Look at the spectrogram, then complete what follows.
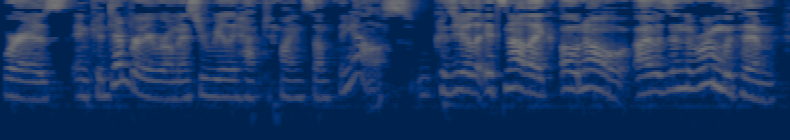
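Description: A woman's voice: on the low side, animated, quick pace, a bit bright, slight background noise. A woman from Sweden chats casually as a podcast guest, rambling through asides and acting out imagined lines. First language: Swedish. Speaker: podcaster and writer, interview guest. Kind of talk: casual interview chat.

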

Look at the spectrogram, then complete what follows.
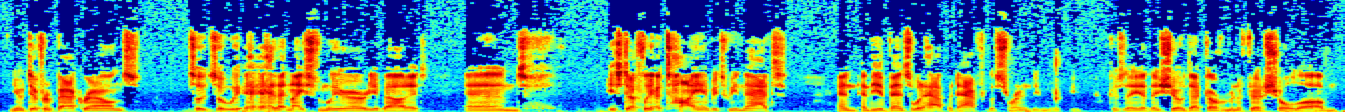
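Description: A man co-hosting a podcast in casual chat, speaking in a hesitant, halting way. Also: fairly low pitch, fairly bright tone, a little hiss or hum, rough recording. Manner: hesitant, halting, repeats words. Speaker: podcast co-host.

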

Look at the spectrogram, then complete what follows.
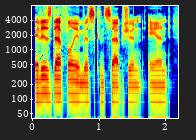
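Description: Low-voiced man, casual podcast host. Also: fast, clear, resonant tone, no room sound, clean studio sound. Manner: informal, loosely phrased, meandering questions. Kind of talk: casual interview chat.

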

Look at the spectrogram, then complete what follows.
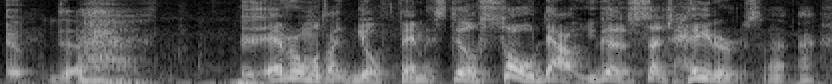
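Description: A man co-hosting a podcast in casual, slangy, animated chat, telling stories and often amused. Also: fairly high pitch, a little fast, breathy edge. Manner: animated storytelling, frequent laughter, slangy. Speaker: podcast co-host. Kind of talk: casual chat about sneakers.

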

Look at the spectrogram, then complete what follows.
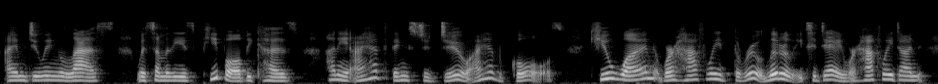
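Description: A woman's voice: medium pitch, normal speed, few pauses, darkish tone, dull audio. A young woman talking casually in a voicemail-style monologue, chatty and emphatic, with slangy, profane phrasing. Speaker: podcast host.

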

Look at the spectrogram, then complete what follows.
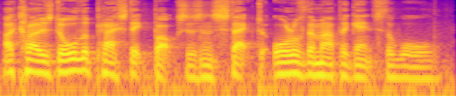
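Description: Male narrator, lowish pitch, measured, introspective, scripted first-person audio drama storytelling. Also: fairly bright tone.

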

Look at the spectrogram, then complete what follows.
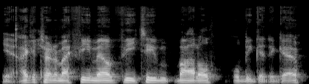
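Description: A man's voice: low voice, steady tone, fast, a little mellow, husky, no echo. A man chatting casually and informally as a podcast co-host. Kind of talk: casual chat.

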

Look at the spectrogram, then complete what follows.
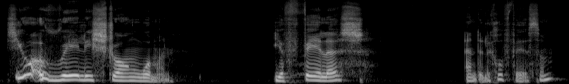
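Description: A woman hosting an interview podcast, asking questions in a lively way. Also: fairly low pitch, a little slow, gravelly, breathy edge, no echo, studio quality. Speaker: podcast host.

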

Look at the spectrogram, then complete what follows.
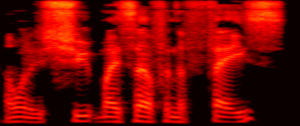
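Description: A man's voice: fairly low pitch, flat delivery, normal speed, a little hiss or hum. A man co-hosting a podcast in casual banter, given to exasperated, exaggerated ranting. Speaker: podcast co-host.

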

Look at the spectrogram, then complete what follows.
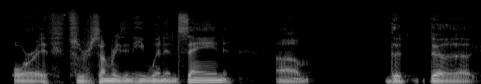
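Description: An American man hosting a podcast, giving conversational commentary in an emphatic way with deliberate phrasing and pauses. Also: very deep voice, mellow, dry recording, clean studio sound. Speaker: podcast host. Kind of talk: conversational commentary answering listener questions.

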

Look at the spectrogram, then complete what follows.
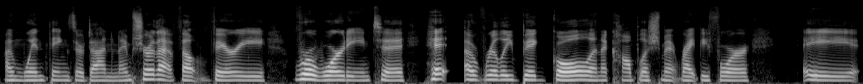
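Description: A thirty-seven-year-old woman hosts a podcast in a relaxed, chatty way, asking her guest questions. Her voice is smooth and clear, recorded dry and close. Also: mid-range voice, unhurried, no room sound. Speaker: podcast host. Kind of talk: casual interview chat.

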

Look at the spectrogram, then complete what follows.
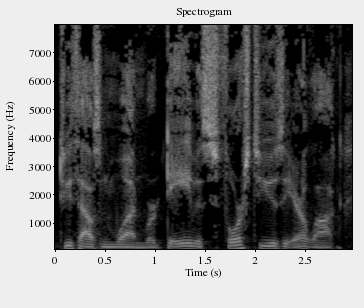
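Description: A man's voice: low-pitched, moderate pace, darkish tone. A man hosting a podcast in casual chat, rambling along in a jokey way. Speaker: podcast host.

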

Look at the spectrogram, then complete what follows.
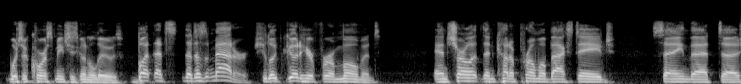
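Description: A man's voice: mid-range voice, no room sound, dull audio. Man chatting casually on a podcast. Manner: animated, playful, hypes announcements. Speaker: podcast co-host. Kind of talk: casual wrestling podcast chat.

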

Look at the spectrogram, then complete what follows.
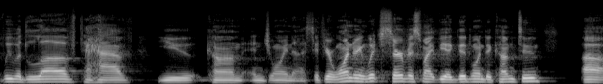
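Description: Earnest pastor, low voice, hall echo. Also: male voice. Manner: earnest, conversational preaching with small laughs. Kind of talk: sermon and prayer. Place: church sanctuary. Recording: music and long hall reverb.

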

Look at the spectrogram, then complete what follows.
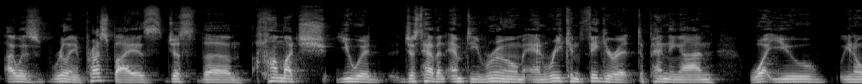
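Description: A man hosting a casual interview, chatty and loose, with many fillers and restarts as he asks questions. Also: mid-range voice. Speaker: interview host.

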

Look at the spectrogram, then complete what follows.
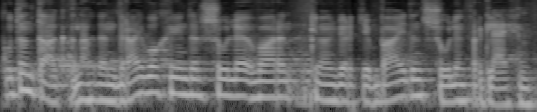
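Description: A man's voice: medium pitch, normal speed, music in the background. A teenage male student from Ukraine with a Ukrainian accent, reading a scripted report. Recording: echoey room.

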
